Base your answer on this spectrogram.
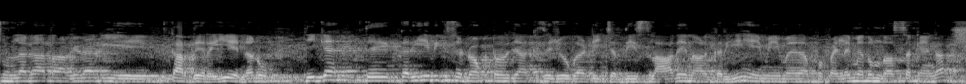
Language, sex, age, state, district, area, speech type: Punjabi, male, 45-60, Punjab, Barnala, rural, spontaneous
